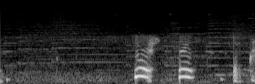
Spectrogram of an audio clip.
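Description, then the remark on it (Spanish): A child's voice imitates a puppy barking: three short, high-pitched yips, spaced about half a second apart, over a faint murmur of background noise. “pero te voy a dar los juguetes con una condición, que ahorita hagas el ruido de un perrito.”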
